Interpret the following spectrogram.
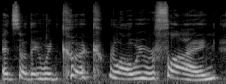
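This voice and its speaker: This military veteran in her thirties has a high, somewhat dark voice and talks at a moderate pace. She rambles through casual livestream chat and stories, packing in fillers and frequent laughter.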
